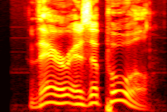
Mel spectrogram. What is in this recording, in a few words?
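"there is a pool", English, male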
